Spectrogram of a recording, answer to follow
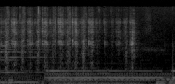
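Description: The sharp end of a cello bow's screw scratching at the surface of a new cake of rosin to roughen it so it can be used, the scraping dying away near the end. Soft background music with held notes plays underneath.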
